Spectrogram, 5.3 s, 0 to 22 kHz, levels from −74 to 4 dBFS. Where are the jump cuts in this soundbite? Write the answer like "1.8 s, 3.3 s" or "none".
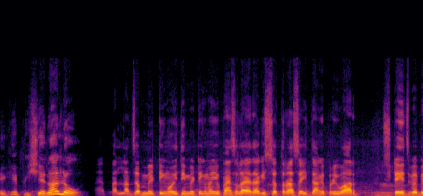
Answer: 1.3 s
